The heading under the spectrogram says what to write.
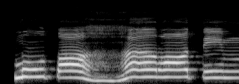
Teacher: منہ کو مکمل طور پر بند کریں گے، اپنے لپس کو بند کریں گے اور پھر میم کی آواز آئے گی، نون کی آواز نہیں آئے گی، تنوین کی آواز نہیں آئے گی کیونکہ آگے بِأَيْدِی کا با ہے.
